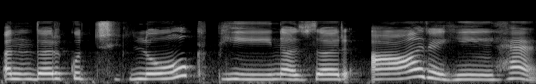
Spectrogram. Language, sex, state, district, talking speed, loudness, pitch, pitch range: Hindi, female, Punjab, Fazilka, 90 wpm, -17 LUFS, 245 Hz, 230-255 Hz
